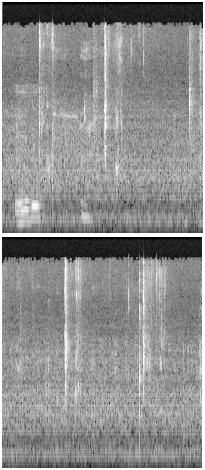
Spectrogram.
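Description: A person eating: mouth and chewing noises with a scattered handful of sharp clicks and smacks. A short hummed voice comes about half a second in.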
